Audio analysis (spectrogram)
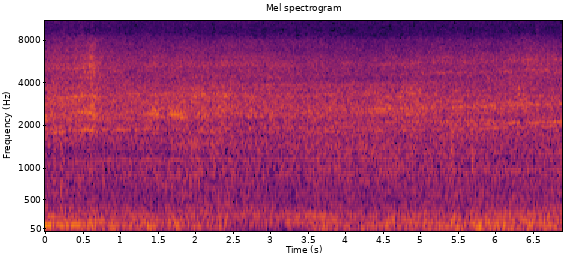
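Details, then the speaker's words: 2011 Toyota Sienna AWD driving: low droning airplane-like whine over road noise that worsens with acceleration and disappears when stopped; mechanic's stethoscope traced it to the rear differential; whine under acceleration. "so it's like an airplane was about ready to take off the more you accelerate the the worst of noise gets"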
